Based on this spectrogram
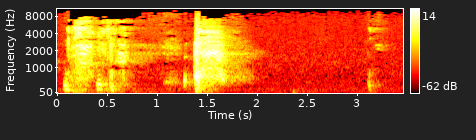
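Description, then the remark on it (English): A forceful burst of several rapid coughs from a sinus tickle, ending in a harsh throat-clearing hack, followed by quiet and a faint short cough near the end. “That's what's known as a sinus tickle. Nothing in the world helps that except vigorous coughing.”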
